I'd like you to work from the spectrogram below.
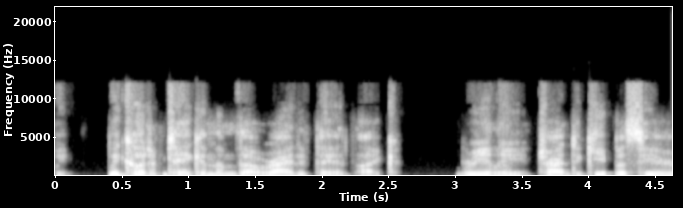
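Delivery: whispering in character. Leaning in close to another character to whisper: whispering in character.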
